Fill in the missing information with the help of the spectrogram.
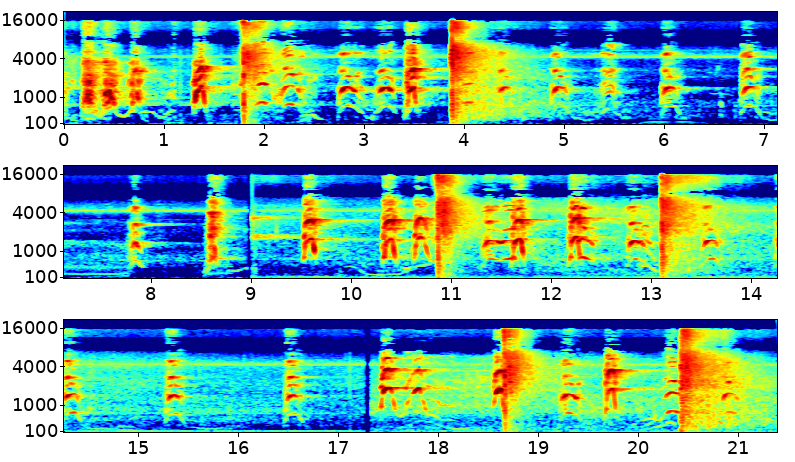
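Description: Miniature aerial firework shells going off with about six sharp pops, the loudest sounds here. A dog barks rapidly and repeatedly throughout.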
